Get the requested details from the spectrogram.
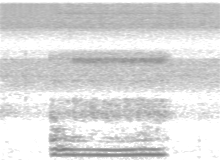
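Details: Sleeping dog snoring: a single steady, droning snore lasting just over a second in a quiet room.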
